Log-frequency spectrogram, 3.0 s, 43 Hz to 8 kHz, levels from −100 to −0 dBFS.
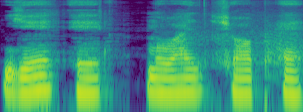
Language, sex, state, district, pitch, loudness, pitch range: Hindi, male, Himachal Pradesh, Shimla, 105 Hz, -16 LUFS, 105-110 Hz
